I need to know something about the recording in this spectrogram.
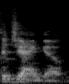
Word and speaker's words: Django: racist we're talking about Django yeah that's the g is silent yeah that's it's not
